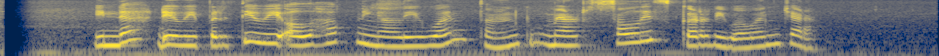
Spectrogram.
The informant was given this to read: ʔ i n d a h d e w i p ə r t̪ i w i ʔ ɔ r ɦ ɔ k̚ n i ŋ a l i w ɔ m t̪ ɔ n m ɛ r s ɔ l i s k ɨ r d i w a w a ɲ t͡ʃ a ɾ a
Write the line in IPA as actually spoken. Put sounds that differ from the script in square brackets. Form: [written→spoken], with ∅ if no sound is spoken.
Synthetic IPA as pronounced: ʔ i n d a h d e w i p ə r t̪ i w i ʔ ɔ [r→l] ɦ ɔ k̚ n i ŋ a l i w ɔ [m→n] t̪ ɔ n m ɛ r s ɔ l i s k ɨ r d i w a w a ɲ t͡ʃ a ɾ a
